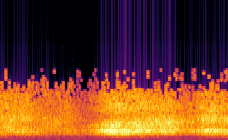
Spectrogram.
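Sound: audience shouting together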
